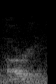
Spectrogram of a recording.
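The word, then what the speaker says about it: Ira: And I asked, how do you spell that? He said, I-R-A, Ari.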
